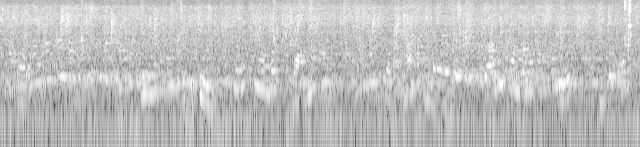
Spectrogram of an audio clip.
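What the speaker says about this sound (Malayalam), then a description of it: "നല്ല മഴയാണ് പുറത്ത്." Steady heavy rain patters on surfaces outside at a busy railway station, a dense constant hiss with faint voices murmuring in the background.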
